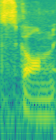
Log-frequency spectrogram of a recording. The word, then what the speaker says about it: scone: We actually would pronounce it scone because once it's gone, it's gone.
